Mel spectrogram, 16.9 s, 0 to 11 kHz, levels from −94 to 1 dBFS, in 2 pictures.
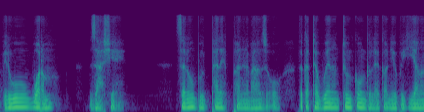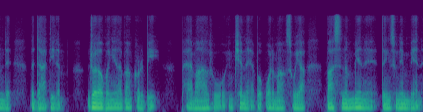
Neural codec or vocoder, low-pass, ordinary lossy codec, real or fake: codec, 16 kHz, 0.2 kbps, FocalCodec; 7.2 kHz; AAC, 48 kbps; fake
